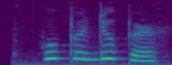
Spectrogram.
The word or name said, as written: whooperdooper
